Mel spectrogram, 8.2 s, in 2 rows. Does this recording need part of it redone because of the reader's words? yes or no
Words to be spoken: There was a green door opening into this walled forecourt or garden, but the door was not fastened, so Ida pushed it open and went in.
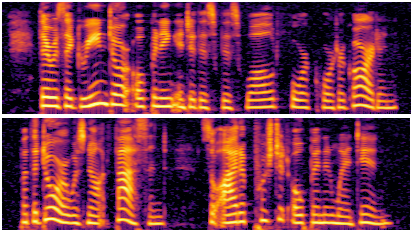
yes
